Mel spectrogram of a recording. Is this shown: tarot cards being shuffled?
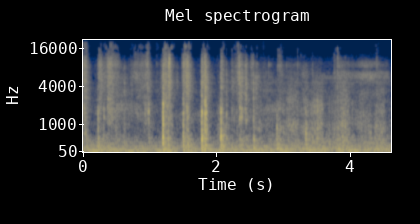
yes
